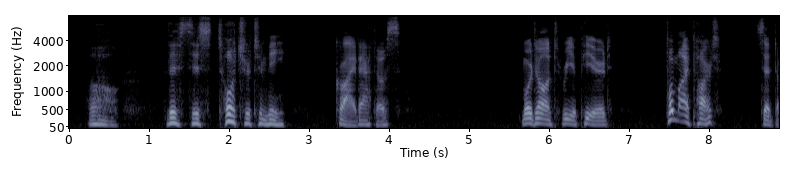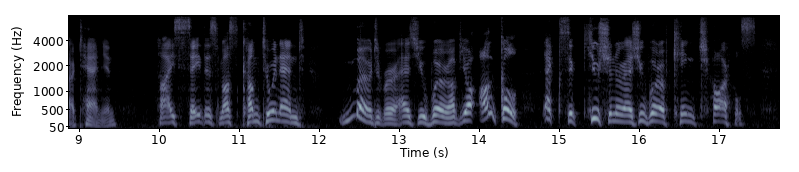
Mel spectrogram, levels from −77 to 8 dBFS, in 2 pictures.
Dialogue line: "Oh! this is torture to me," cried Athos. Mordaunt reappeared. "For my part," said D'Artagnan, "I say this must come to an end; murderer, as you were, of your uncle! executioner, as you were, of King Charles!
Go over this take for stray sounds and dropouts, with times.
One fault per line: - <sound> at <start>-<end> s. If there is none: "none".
none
